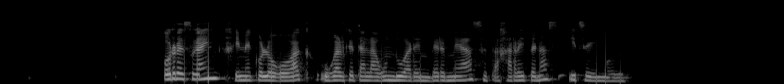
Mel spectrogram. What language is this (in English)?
Basque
